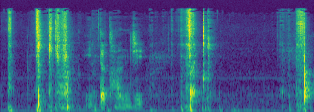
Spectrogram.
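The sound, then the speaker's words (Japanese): A knife chops vegetables on a cutting board in a few sharp knocks spaced irregularly, while a person speaks softly between the cuts. “小口切りだし、ハムもま短冊に切ってね、玉ねぎがあればまあスライスしてるんだけど今日はないんであの刻んだ長ネギを入れるかもしくはフライドオニオンをふりふりとふりかけるからっきょうがあればらっきょう刻んで入れると”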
